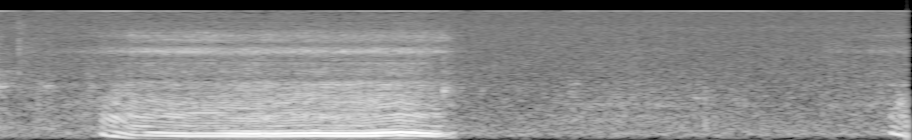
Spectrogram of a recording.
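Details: Lanky man asleep: one long, loud, buzzing inhaled snore lasting under two seconds, then quiet; typical snoring.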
